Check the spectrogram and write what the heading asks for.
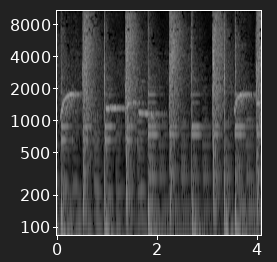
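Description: Upbeat background music: a whistled melody over a steady drum beat, in an instrumental stretch of a children's song about shopping at the supermarket.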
